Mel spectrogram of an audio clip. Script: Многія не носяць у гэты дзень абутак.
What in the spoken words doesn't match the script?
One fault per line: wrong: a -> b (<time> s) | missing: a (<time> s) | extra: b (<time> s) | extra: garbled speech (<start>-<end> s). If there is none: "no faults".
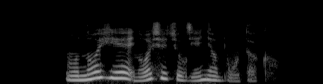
missing: не (1.3 s)
missing: гэты (1.9 s)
